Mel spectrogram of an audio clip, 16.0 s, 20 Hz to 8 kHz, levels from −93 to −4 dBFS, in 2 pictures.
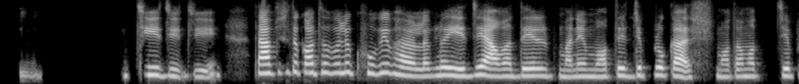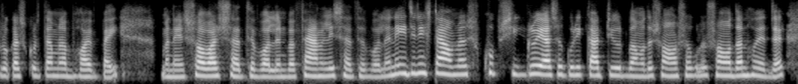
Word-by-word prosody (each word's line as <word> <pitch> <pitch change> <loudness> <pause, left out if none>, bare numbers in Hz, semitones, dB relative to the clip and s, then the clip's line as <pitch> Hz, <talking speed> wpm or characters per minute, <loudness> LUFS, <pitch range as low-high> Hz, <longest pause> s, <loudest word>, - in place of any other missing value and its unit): উ - - -22 1.2
জি, 255 - -6 0.2
জি, 220 - -3 0.2
জি। 195 - -10 0.6
তা - - 0
আপনার 300 +1 -4
সাথে 335 0 -3
কথা 310 0 +2
বলে 310 +1 -1
খুবই 300 0 -2
ভালো 235 -3 +4
লাগলো। 220 +3 -2 0.2
এই 215 - +5
যে 255 - +3 0.2
আমাদের 215 +1 +1 0.3
মানে 195 +2 -2 0.2
মতের 205 +3 -1
যে 240 - +1
প্রকাশ, 225 -6 +4 0.3
মতামত 210 +1 -5 0.2
যে 220 - +2
প্রকাশ 220 0 -2
করতে 230 0 -7
আমরা 220 0 -2
ভয় 200 -1 0
পাই। 180 -1 -2 0.5
মানে 200 -1 -4 0.2
সবার 220 -1 +5
সাথে 205 +1 -1
বলেন 200 0 0
বা 200 - +1
ফ্যামিলির 220 0 +2
সাথে 205 0 -5
বলেন। 200 +3 -4
এই 290 - +2
জিনিসটা 300 0 -1
আমরা 260 0 0 0.2
খুব 315 - -4
শীঘ্রই 275 0 +1
আশা 260 +1 -2
করি 245 0 -1
কাটিয়ে 235 +1 +2
উঠবো 225 -1 -4
আমাদের 215 +2 -4
সমস্যাগুলোর 230 +2 -2
সমাধান 225 0 +3
হয়ে 220 -3 -2
যাক। 215 +3 +1
225 Hz, 180 wpm, -22 LUFS, 210-245 Hz, 1.2 s, এই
